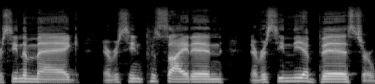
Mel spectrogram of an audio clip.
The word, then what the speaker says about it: Poseidon: asked to go see Poseidon when it came out in uh theaters but the woman who asked me to go pronounced it posidon I didn't recognize that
